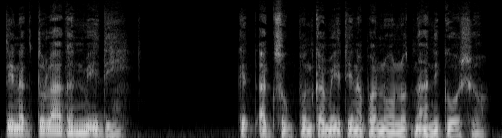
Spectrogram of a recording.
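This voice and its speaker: A man's voice: medium pitch, moderate pace, warm tone, dry recording, lightly acted. An actor playing a humble, hesitant farmer and father in an Ilocano radio drama. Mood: thoughtful.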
